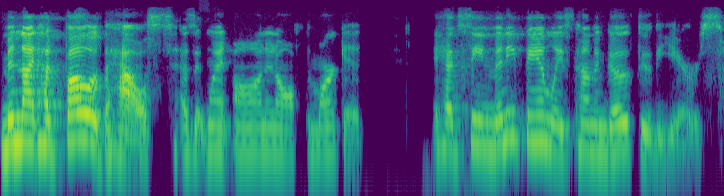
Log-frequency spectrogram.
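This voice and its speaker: A plain, everyday voice at a moderate pace, ordinary pitch variation, and big swings in loudness. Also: woman, fairly high pitch for a woman. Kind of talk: short story reading.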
